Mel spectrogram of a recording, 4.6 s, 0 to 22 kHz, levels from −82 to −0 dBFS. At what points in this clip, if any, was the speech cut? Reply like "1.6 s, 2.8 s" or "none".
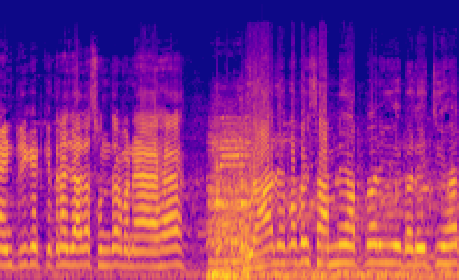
2.0 s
